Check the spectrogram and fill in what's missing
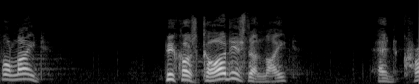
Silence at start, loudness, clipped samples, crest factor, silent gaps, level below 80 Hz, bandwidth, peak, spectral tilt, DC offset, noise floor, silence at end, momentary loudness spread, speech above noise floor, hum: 0 s; -22 LUFS; under 0.1%; 20 dB; none; -70 dBFS; 11.5 kHz; -6 dBFS; -4.5 dB/octave; under 0.1%; -64 dBFS; 0 s; 18 LU; 42 dB; none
